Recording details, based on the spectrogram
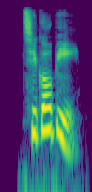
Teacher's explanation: I can feel my lips close for the 비읍 sound, then release into 이.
